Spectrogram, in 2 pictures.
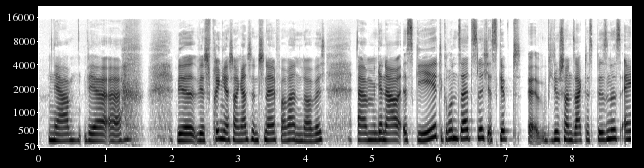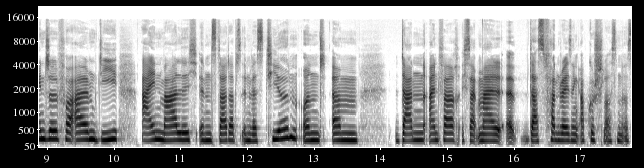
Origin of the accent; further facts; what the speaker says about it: Nordhorn, Lower Saxony, Germany; moved away as an adult; also born or lived in Frankfurt / New York / Guatemala; now in Münster, Germany; ursprünglich komme ich auch aus der Region, bin in Nordhorn aufgewachsen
